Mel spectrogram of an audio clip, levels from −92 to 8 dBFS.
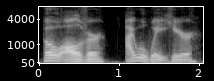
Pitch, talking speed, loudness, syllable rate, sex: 110 Hz, 175 wpm, -17 LUFS, 5.1 syllables/s, male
